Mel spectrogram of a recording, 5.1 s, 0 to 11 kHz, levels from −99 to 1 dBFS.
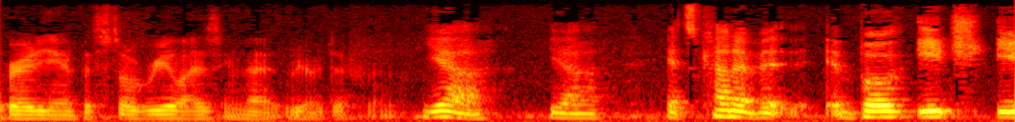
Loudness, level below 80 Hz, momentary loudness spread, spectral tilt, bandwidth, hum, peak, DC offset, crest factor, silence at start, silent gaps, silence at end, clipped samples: -27 LUFS; -60 dBFS; 18 LU; -6 dB/octave; 10 kHz; none; -8 dBFS; under 0.1%; 18 dB; 0 s; none; 0 s; under 0.1%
